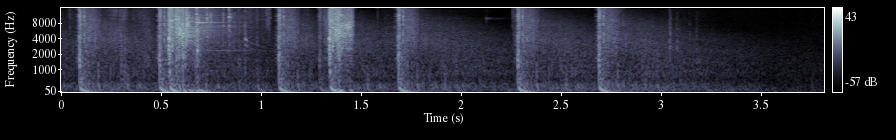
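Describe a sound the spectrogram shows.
Rifle shots ring out sharply several times, echoing.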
